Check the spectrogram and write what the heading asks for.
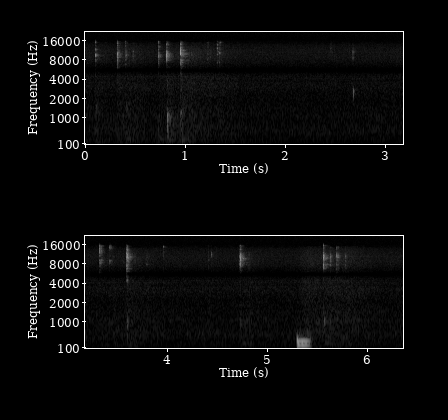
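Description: Computer keyboard being typed: light, scattered keystroke clicks at an irregular pace. A brief short voice-like hum about five seconds in.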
